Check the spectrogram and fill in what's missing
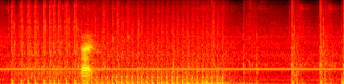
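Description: Rapid automatic gunfire rattles steadily in the video game Uncharted: Drake's Fortune, continuous bursts of sharp shots with a brief louder blast, while someone briefly speaks over it.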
